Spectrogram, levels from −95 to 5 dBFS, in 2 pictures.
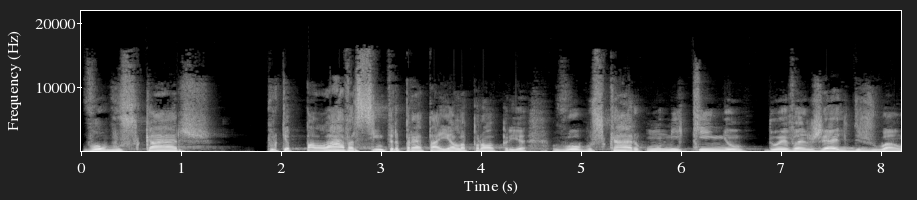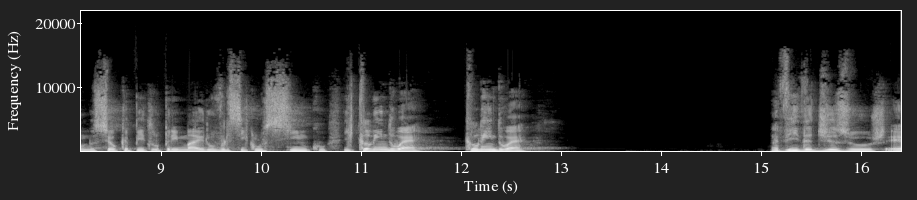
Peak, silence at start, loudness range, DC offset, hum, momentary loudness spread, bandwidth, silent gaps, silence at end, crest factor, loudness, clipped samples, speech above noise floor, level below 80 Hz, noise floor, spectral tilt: -2 dBFS; 0.05 s; 5 LU; under 0.1%; none; 7 LU; 16 kHz; none; 0 s; 16 dB; -16 LUFS; under 0.1%; over 74 dB; -58 dBFS; under -90 dBFS; -5.5 dB/octave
